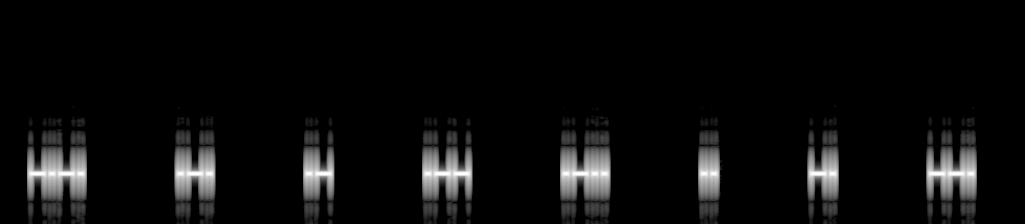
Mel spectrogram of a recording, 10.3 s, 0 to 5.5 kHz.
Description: Morse code, heard as a keyed tone, about 25 wpm, spaced as for 8 wpm, 600 Hz. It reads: CRAWLING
